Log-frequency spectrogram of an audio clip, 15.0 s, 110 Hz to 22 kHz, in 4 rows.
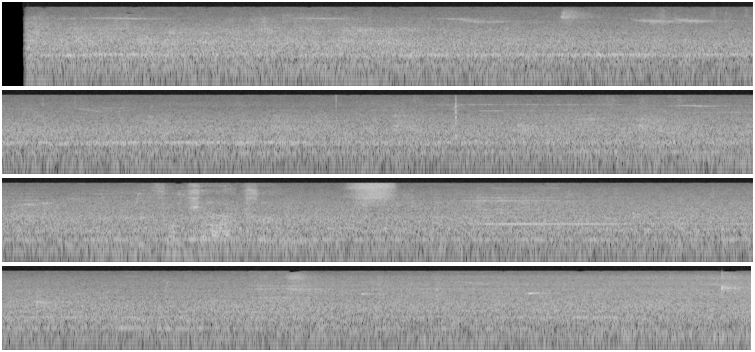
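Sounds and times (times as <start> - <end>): electric train rumble and hum: 0.1 - 15.0.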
